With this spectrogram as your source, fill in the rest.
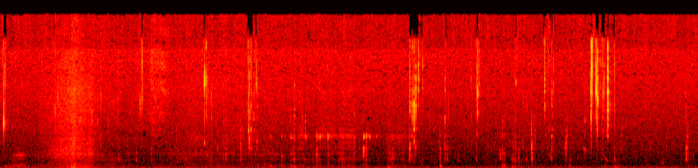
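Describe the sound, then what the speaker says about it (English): Faint, close chewing of baked beans with pork sausages from a Canadian MRE, soft wet mastication with occasional small clicks in a quiet room. "So the beans themselves, let's taste the beans."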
